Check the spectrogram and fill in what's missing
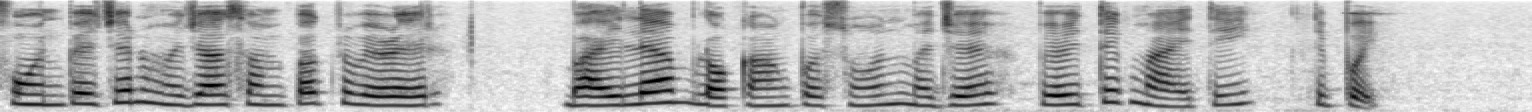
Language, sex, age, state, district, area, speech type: Goan Konkani, female, 18-30, Goa, Salcete, urban, read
